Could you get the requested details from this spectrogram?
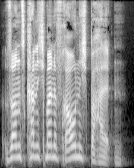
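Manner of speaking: a hint of a youthful hero; young petitioner. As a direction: raise the pitch to plead a little. Young man pleads his case.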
